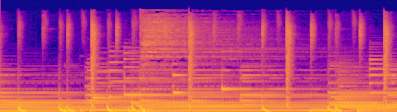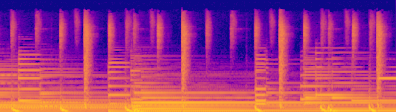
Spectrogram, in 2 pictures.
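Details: Piano music plays throughout, with struck keyboard chords and sustained notes.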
